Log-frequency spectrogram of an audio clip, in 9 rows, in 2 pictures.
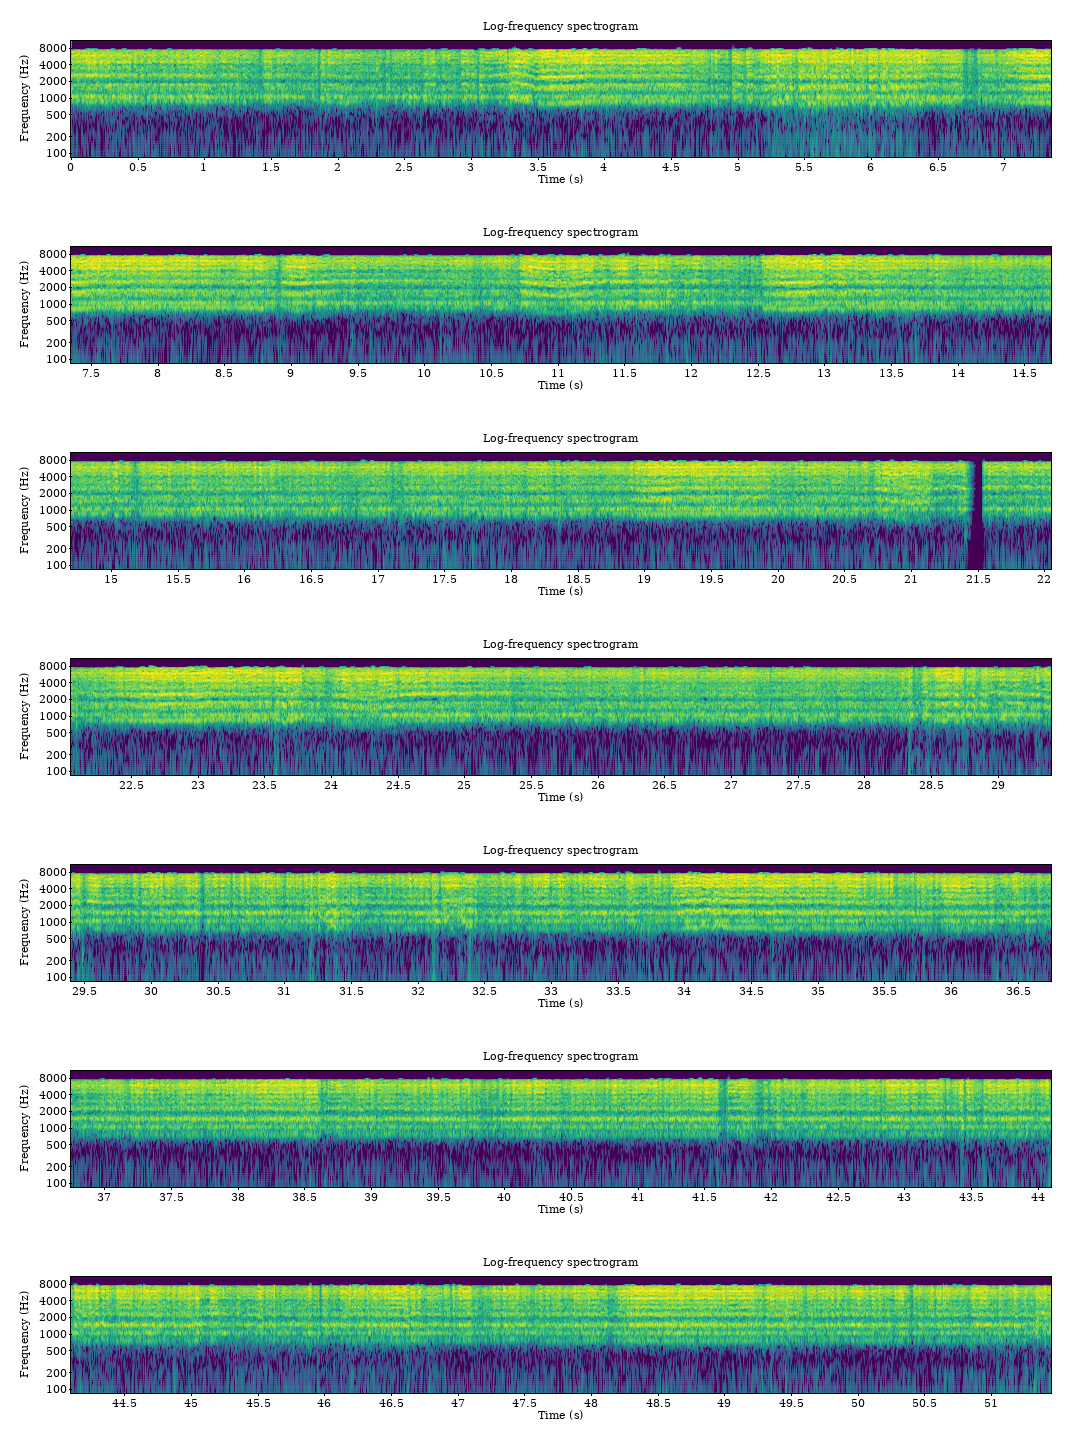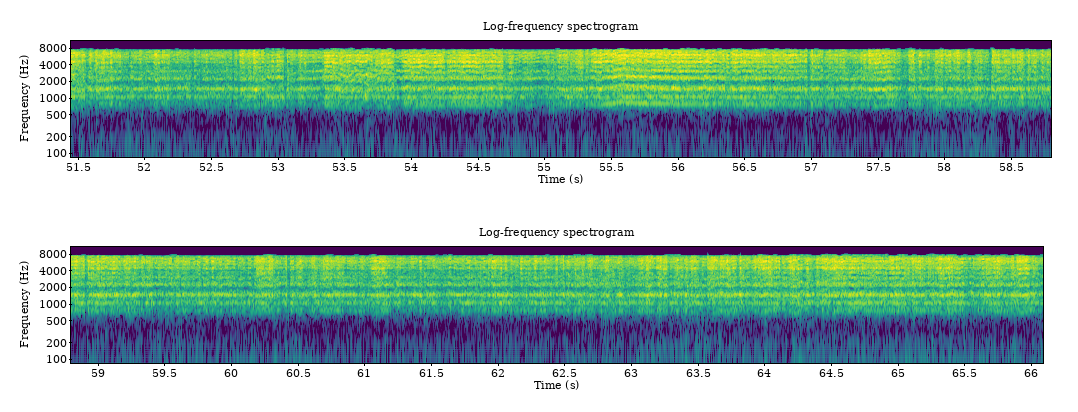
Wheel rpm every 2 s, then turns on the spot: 230, 230, 230, 230, 230, 230, 220, 230, 230, 230, 220, 220, 230, 240, 230, 200, 200, 200, 200, 200, 200, 200, 200, 200, 200, 200, 200, 200, 200, 200, 200, 200, 200.
none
